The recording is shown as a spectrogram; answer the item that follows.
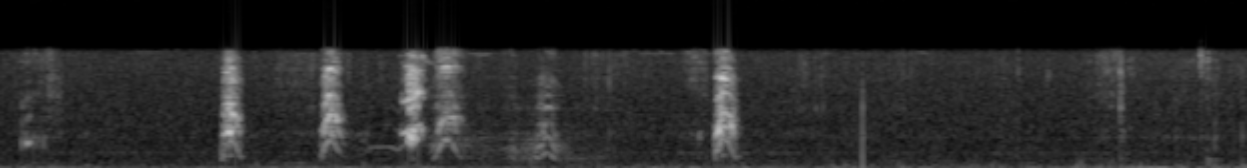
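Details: Two dogs, a Boston Terrier named Bent and a standard poodle named Royce, bark inside a vehicle on seeing their owner standing outside, begging to get out; short sharp barks come in an irregular burst of about five, then quieter cabin noise.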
